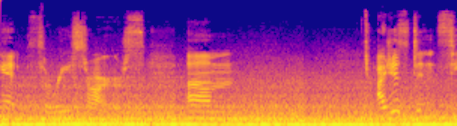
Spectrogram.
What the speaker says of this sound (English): this truck is like so loud in front of me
